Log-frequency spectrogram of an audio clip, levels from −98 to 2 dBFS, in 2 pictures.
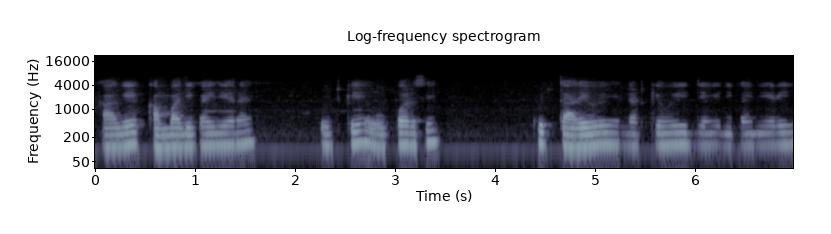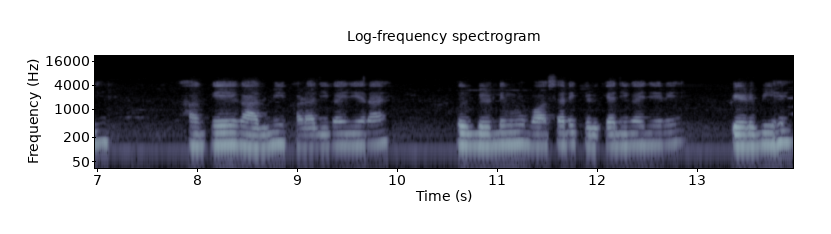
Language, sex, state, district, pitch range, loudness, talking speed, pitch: Hindi, male, Andhra Pradesh, Srikakulam, 115-130 Hz, -44 LUFS, 165 wpm, 125 Hz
